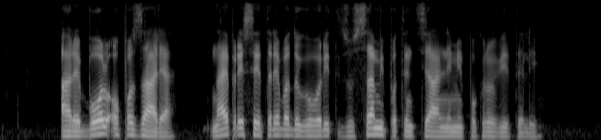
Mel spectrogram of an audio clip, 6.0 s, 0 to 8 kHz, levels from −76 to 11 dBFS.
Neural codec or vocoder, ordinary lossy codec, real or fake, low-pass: none; none; real; 7.2 kHz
